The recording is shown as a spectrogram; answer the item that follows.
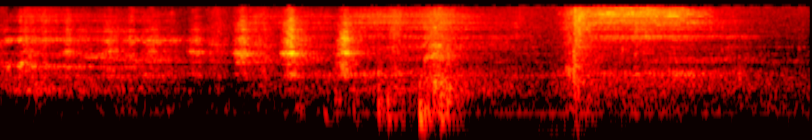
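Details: Long-haired Chihuahua at play in a game of catch-me-if-you-can, panting in quick, irregular, breathy puffs, about three or four a second, with one louder snort-like burst toward the end.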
